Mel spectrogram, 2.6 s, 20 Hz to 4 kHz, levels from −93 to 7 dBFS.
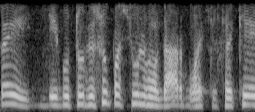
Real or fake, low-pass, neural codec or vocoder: fake; 3.6 kHz; vocoder, 22.05 kHz, 80 mel bands, HiFi-GAN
